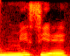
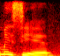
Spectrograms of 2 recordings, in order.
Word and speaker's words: Messier: e m43 bom o m significa messier pronunciado messier e não messier Charles messier para ser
